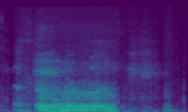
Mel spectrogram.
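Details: Possessive dog, newly met, growling as its human shakes hands with other people indoors; a low, rumbling, pulsed growl lasting under a second, between bits of human speech.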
